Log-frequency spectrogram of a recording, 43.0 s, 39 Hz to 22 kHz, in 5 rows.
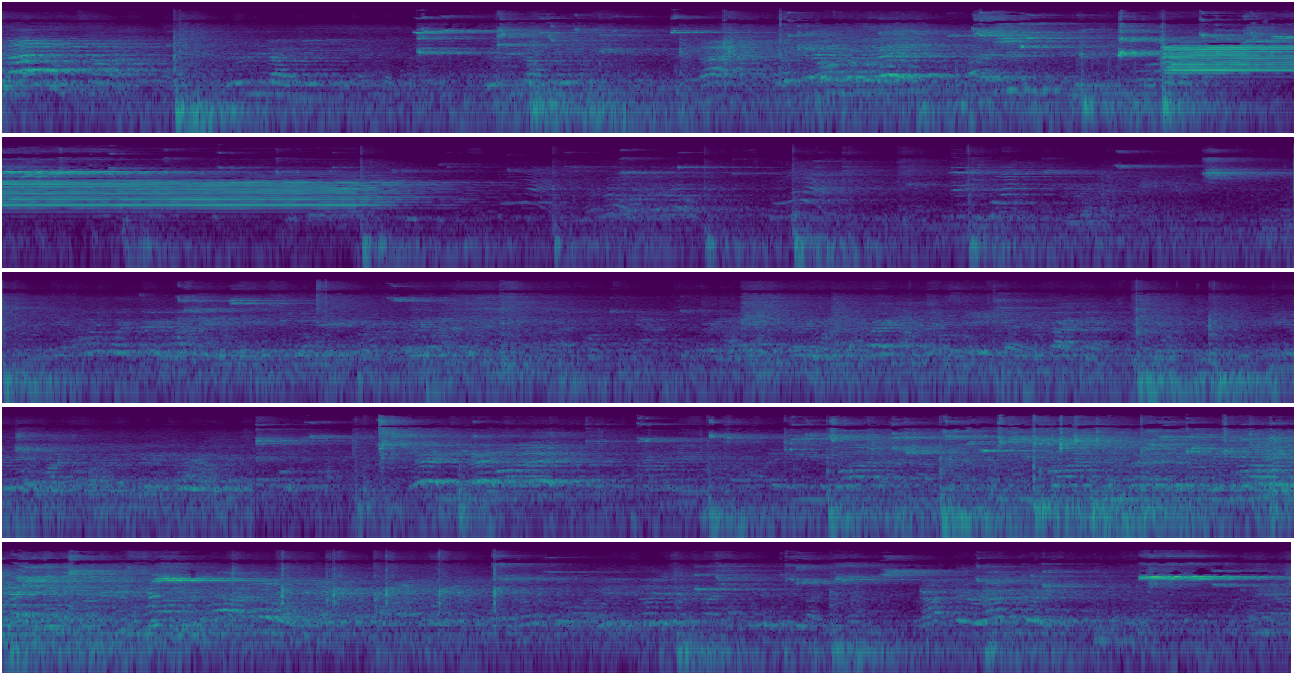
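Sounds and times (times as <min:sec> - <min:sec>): voices in large gym: 0:00.0 - 0:43.0
scoreboard horn blast: 0:07.7 - 0:11.5.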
